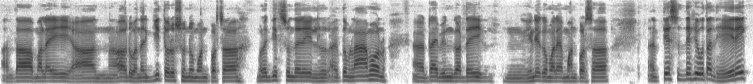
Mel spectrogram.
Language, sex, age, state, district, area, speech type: Nepali, male, 45-60, West Bengal, Darjeeling, rural, spontaneous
